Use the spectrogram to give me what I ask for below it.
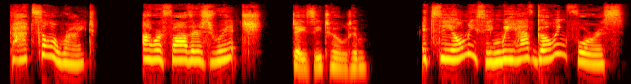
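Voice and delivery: put-on high, bright American girl laughing at herself; cheerful girl. A narrator's reading. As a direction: play it gleeful and cheeky. Daisy voiced again.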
